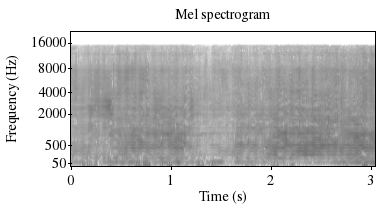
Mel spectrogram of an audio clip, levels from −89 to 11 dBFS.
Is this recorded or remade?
remade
